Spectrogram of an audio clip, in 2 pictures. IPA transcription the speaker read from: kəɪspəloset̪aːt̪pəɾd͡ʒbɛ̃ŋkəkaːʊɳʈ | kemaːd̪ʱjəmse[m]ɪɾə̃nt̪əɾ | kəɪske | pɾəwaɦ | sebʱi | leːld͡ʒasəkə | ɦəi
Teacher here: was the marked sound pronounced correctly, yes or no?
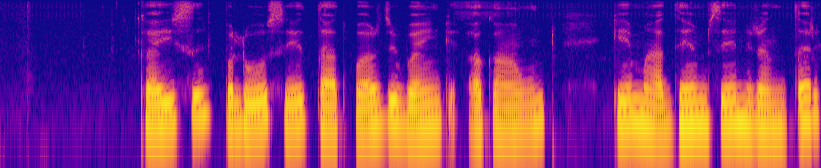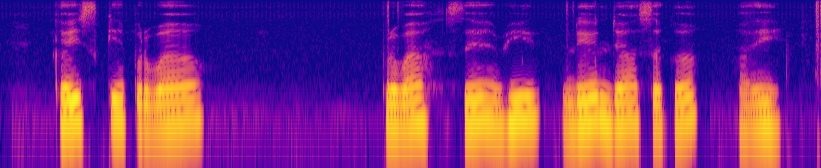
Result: no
